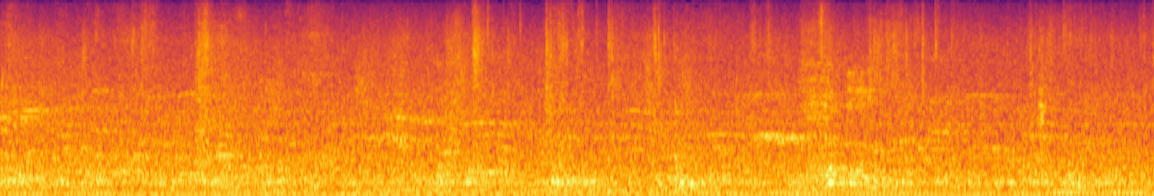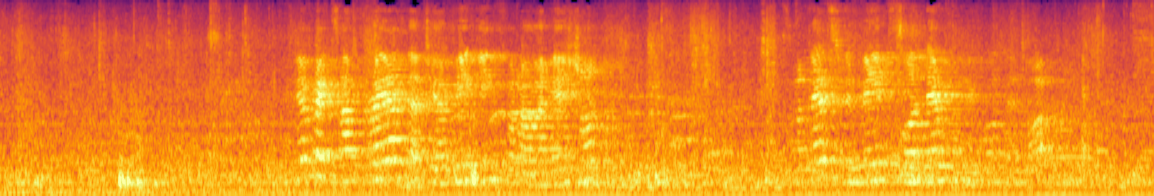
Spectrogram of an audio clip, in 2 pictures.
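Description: A crowd murmurs and talks in a large echoing hall.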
